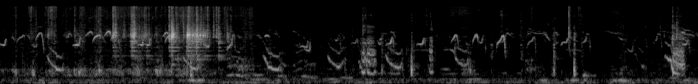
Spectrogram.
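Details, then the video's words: Grey francolin chicks calling: many short, thin, high peeps and chirps, some rising and some falling, overlapping in quick succession, with a burst of harsh broadband noise near the start. "bhoray teetar k bachay,pheasant bird chicks ki voice,partridge babies"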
